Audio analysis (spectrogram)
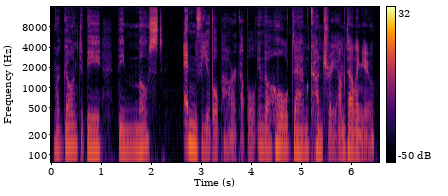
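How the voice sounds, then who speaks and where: A woman's voice: extremely low pitch, steady tone, unhurried, gravelly, mellow, exaggerated voice. A woman playing a cocky, adoring young British businesswoman in a scripted audio roleplay, smug and teasing. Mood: proud, conspiratorial. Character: Alex, cocky, adoring young queer businesswoman celebrating with fiancée.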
